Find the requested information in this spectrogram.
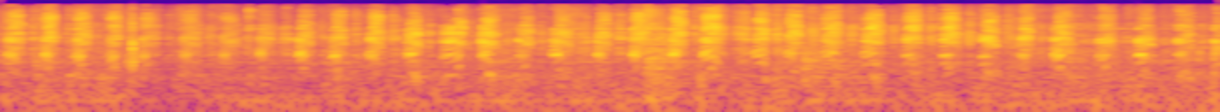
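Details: Excited tame fox greeting its keeper: a steady train of quick, hissing, breathy pants, about five per second, even and rhythmic throughout.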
